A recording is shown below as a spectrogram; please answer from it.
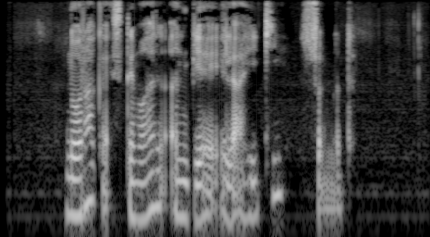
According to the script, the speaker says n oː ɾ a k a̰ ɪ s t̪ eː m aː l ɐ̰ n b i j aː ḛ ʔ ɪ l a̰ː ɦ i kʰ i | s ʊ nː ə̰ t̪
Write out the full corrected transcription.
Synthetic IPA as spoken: n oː ɾ a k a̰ ɪ s t̪ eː m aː l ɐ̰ n b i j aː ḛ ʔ ɪ l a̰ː ɦ i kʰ i | s ʊ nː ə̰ t̪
